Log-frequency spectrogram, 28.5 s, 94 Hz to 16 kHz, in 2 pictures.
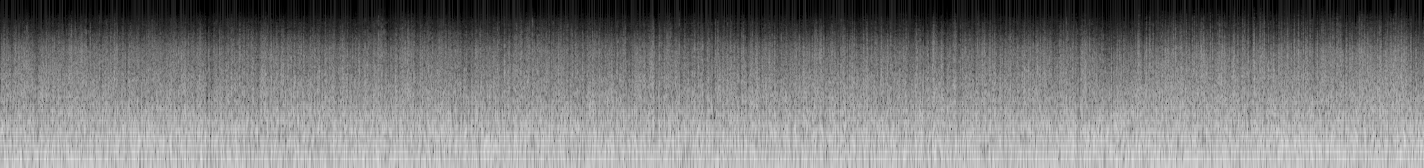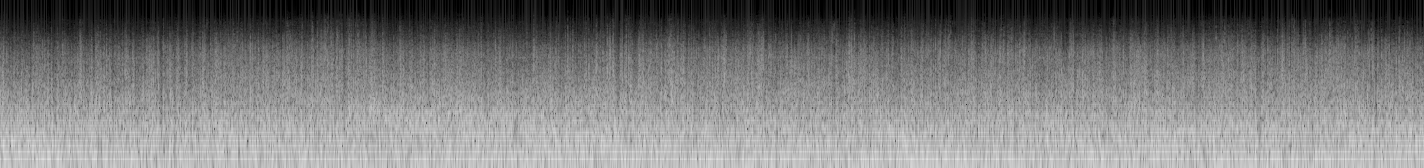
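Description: Steady wind rush on the microphone of a Can-Am Ryker 900 three-wheeler riding at speed, with engine and road noise beneath it. A stretch of extra hiss stops sharply about fourteen seconds in.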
